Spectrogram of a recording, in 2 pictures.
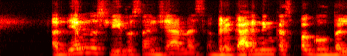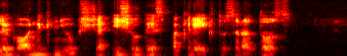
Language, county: Lithuanian, Šiauliai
